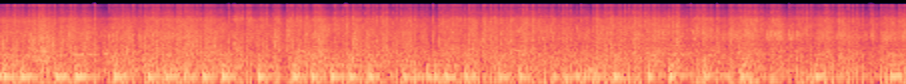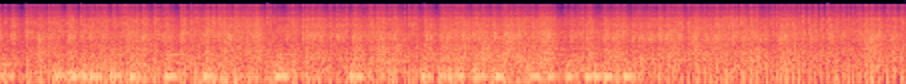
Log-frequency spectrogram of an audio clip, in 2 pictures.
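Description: A long string of Tết firecrackers popping in a rapid, continuous crackle that does not let up, with a low steady tone coming and going underneath.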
